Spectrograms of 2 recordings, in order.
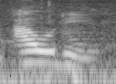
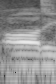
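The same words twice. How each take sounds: First: The first syllable sounds like 'ow'. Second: The first syllable does not sound like 'ow'. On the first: The speaker calls it right. "Think like, ow, I hurt myself" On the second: The speaker calls it wrong. "in the U S we call it Audi a lot of times"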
